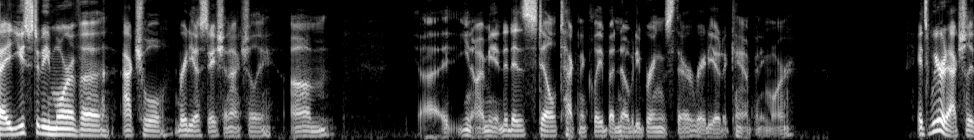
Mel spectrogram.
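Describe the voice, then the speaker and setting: An actor playing an awkward, nerdy young camp counselor in a video game, an American man who talks in a halting, self-conscious, easygoing ramble. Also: lowish voice, vocal fry, a bit bright, no echo, studio quality. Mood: casual, reflective. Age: young adult. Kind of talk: naturalistic game dialogue.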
